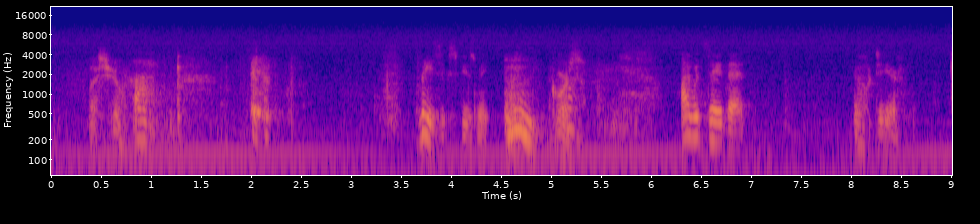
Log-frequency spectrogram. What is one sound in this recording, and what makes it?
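A woman speaks calmly and firmly.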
